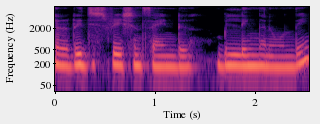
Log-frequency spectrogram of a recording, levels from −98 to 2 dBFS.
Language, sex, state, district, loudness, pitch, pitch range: Telugu, female, Andhra Pradesh, Guntur, -34 LUFS, 180 Hz, 170-190 Hz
